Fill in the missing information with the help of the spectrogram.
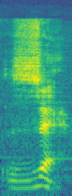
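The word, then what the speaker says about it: ぜ: Okay, now ze, as in zed. You pronounce this as ze, or write se, or as you would as normal, then add your dakuten to change it to ze.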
